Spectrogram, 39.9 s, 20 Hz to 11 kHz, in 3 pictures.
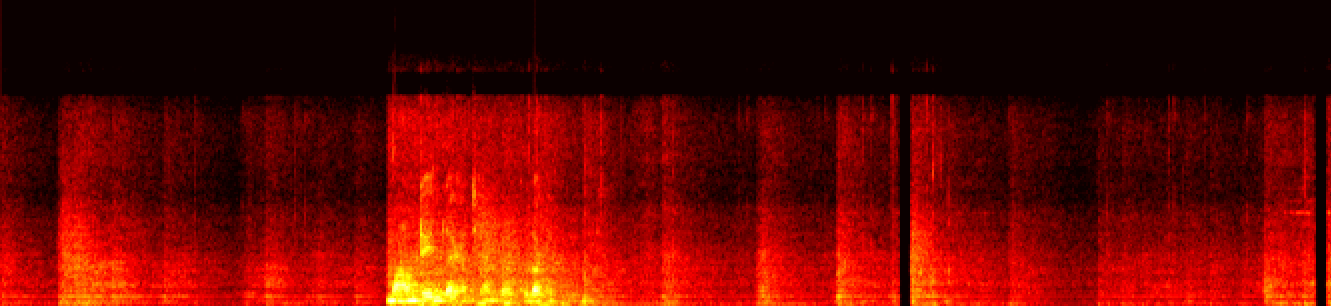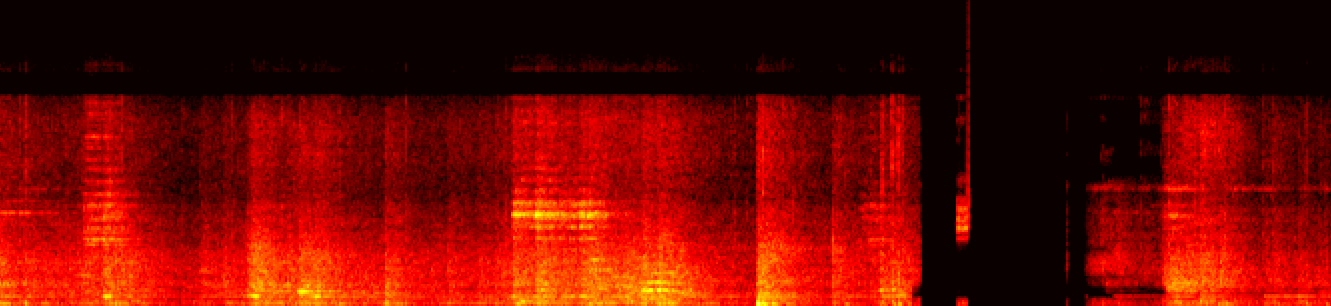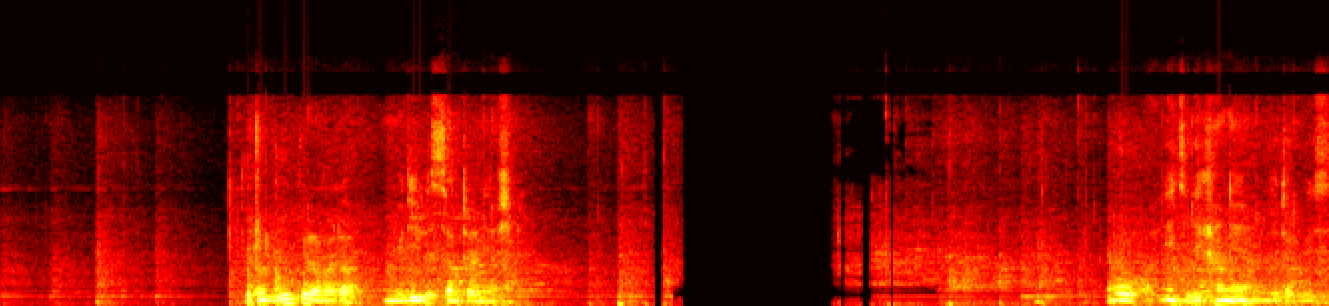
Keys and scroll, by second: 6.0 ctrl+v.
